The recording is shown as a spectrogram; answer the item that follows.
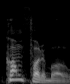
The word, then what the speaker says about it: comfortable: I don't feel comfortable with that. Moi pas senti confortable avec ça. Accent tombé sous premier syllabe.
